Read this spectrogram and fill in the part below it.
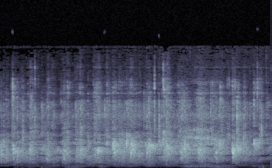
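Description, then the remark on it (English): An audience applauds Dr. Austen Ivereigh after his talk on Catholic social action, a dense, crackling wash of many hands clapping at once, holding an even, fairly loud level throughout without any voices. “Let's give another round of applause to Dr.”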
